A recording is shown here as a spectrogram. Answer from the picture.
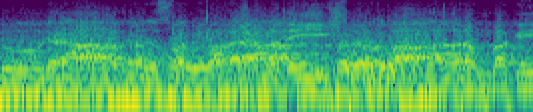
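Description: A man's voice chanting a Sanskrit prayer into a microphone, drawing out long held notes that glide slowly in pitch.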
